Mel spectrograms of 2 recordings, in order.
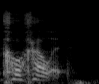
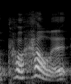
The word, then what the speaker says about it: Kohelet: with your girlfriends okay so co-hell it co-hell it okay now say it with some stuff in your throat like cohel it yeah i'm kidding that's not even how you say it i just wanted to hear you do that okay yeah so kohelet is what he's called and it literally means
